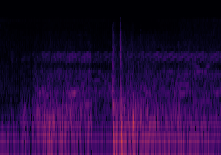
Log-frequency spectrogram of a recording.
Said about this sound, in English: Police used tear gas and sound bombs to clear protesters.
